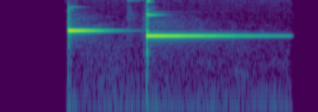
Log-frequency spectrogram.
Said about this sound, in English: He is doing his homework, but the bell rings.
